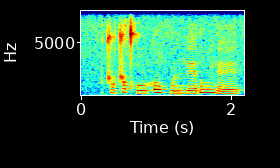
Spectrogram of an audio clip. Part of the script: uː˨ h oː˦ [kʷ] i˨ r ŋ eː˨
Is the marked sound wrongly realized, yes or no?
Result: no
